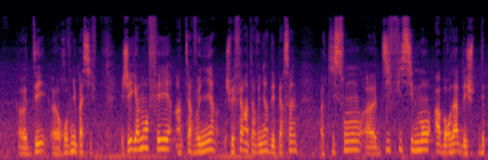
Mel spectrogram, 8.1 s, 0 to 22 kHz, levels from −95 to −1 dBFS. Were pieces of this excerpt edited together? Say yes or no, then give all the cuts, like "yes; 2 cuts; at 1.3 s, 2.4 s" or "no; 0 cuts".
no; 0 cuts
